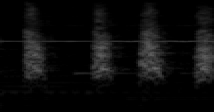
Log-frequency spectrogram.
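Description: A dog barking in the video game Final Fantasy XVI, four evenly spaced mid-pitched woofs over a steady faint game tone, clear and unaccompanied by speech.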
